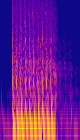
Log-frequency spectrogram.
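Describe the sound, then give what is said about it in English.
A rifle fires at full automatic burst in a warehouse, a loud rapid string of about ten sharp shots lasting roughly a second, then cutting off abruptly into a faint tail. “He loaded a full clip into his rifle and walked down the steel steps that linked the gantry to the floor of the warehouse, firing his gun at full burst.”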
